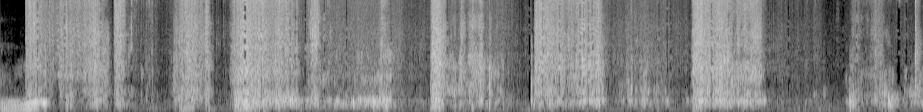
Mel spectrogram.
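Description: Packaging being torn and crumpled by hand, in a series of rustling bursts about a second long with short pauses between them.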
